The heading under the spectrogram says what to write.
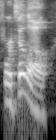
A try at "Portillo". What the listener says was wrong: Not Fortillo. You said Fortillo with an F.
